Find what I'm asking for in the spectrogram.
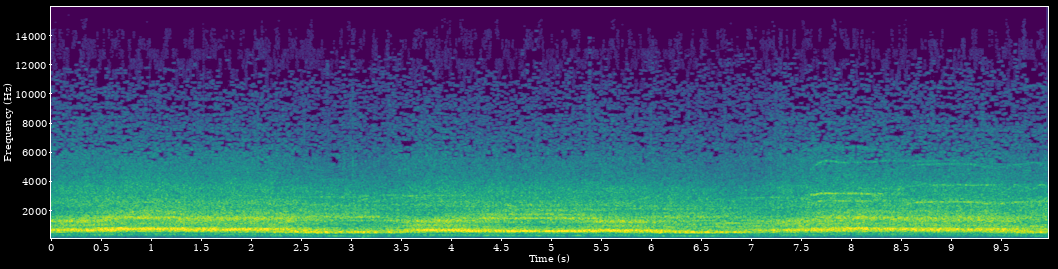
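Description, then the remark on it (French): A huge hockey arena crowd at a Canadiens (CH) game roars and cheers continuously, a dense, loud wall of voices with whoops and shouts rising and falling for the whole stretch. “Hey, la foule est en délai.”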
